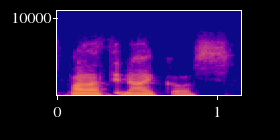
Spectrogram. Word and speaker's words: Panathinaikos: I don't know what that is, but it's Panathinaikos.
